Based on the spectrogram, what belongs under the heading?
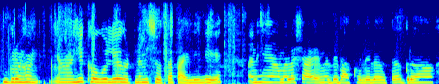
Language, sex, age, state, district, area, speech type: Marathi, female, 18-30, Maharashtra, Thane, urban, spontaneous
